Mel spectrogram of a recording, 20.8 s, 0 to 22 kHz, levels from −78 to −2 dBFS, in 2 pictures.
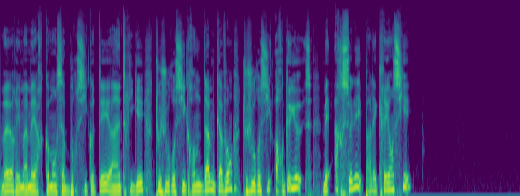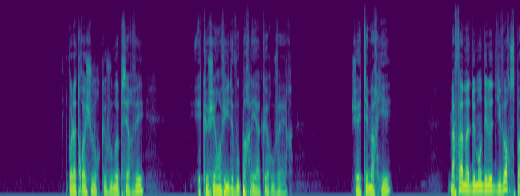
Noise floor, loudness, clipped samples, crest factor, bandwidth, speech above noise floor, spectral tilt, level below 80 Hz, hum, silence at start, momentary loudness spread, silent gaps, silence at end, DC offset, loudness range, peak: -69 dBFS; -16 LUFS; under 0.1%; 16 dB; 15 kHz; 54 dB; -6.5 dB/octave; -36 dBFS; none; 0 s; 8 LU; none; 0 s; 0.2%; 7 LU; 0 dBFS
